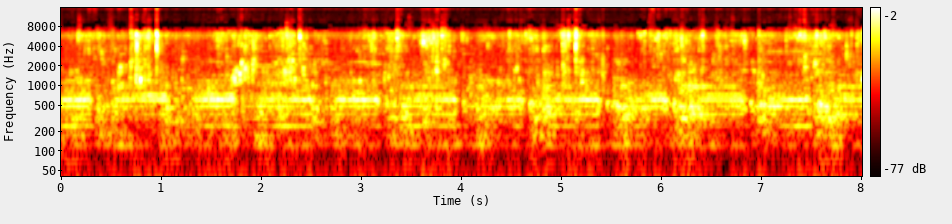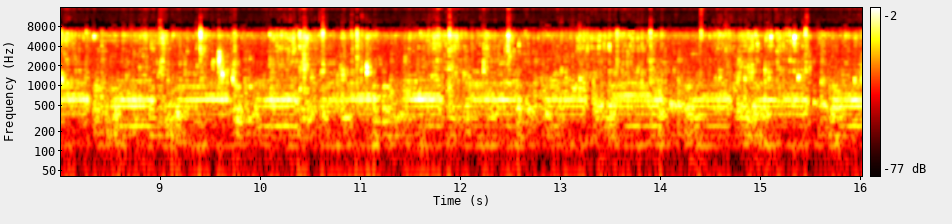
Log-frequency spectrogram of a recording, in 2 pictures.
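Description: Electrolux LT13B 13 kg top-loading washing machine agitating a load in soapy water: water churning and splashing continuously over the motor's hum, which comes and goes in short repeated strokes as the agitator swings back and forth.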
